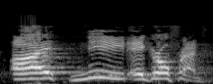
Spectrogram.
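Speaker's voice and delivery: put-on loud, slow, high cry of teenage longing; desperate plea. Preacher acting out his teenage self, a loud slow desperate plea. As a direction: wail it out like a lovesick teen.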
